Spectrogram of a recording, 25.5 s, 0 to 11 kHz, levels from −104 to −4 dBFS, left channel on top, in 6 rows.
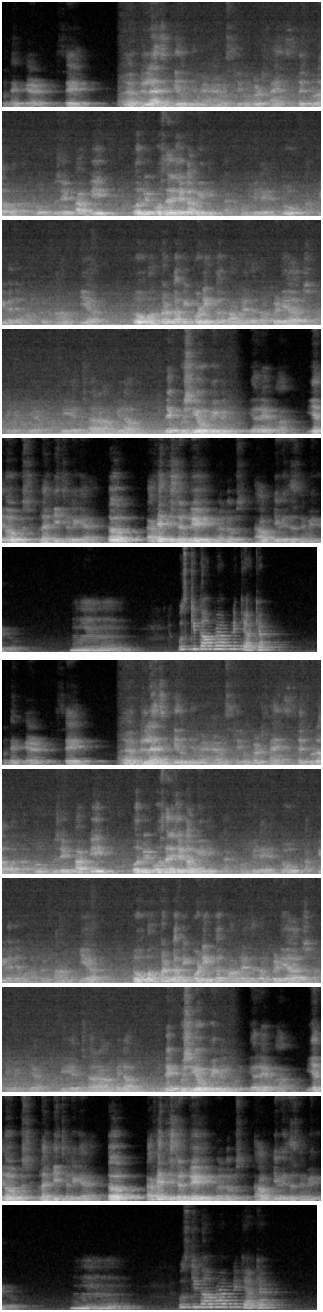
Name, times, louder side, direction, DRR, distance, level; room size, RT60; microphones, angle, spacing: voice 1, 0.1-0.5 0.8-1.0 1.6-5.6 6.0-8.9 9.2-9.8 10.2-13.3 13.5-14.5 14.9-16.5 16.8-17.2 17.5-18.6 18.9-21.3, left 1 dB, 85° right, -5 dB, 0.7 m, -29 dB
sound 1, 1.5-15.9, left 1 dB, 50° right, 1.0 m, -43 dB
voice 2, 22.2-23.0 23.6-24.8, left 3 dB, 55° left, 4 dB, 0.3 m, -36 dB
2.3 x 2.2 x 3.1 m, 0.74 s
head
